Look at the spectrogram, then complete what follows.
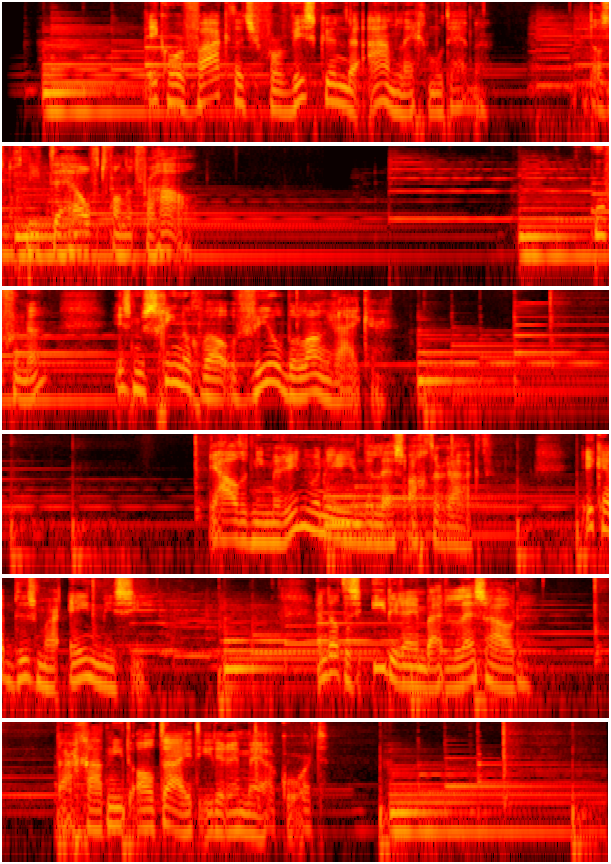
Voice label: Voice Warm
